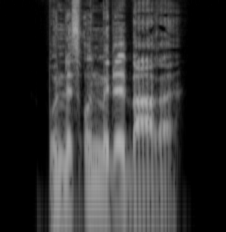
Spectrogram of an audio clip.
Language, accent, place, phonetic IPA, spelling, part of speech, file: German, Germany, Berlin, [ˌbʊndəsˈʊnmɪtl̩baːʁə], bundesunmittelbare, adjective, De-bundesunmittelbare.ogg
- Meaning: inflection of bundesunmittelbar: 1. strong/mixed nominative/accusative feminine singular 2. strong nominative/accusative plural 3. weak nominative all-gender singular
